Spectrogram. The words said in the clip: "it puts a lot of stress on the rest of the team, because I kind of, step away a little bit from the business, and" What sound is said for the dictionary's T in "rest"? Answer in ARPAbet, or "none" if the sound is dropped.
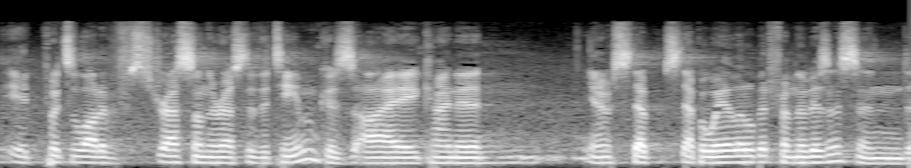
T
